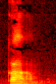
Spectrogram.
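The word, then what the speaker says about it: calm: देखो आफ अह आ हुआ कि नहीं हुआ, इसमें आ का उच्चारण आफ आफ, बराबर। फोक हो फोक डांस बोलते हैं ना वो वाला। काम आह का इम काम।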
